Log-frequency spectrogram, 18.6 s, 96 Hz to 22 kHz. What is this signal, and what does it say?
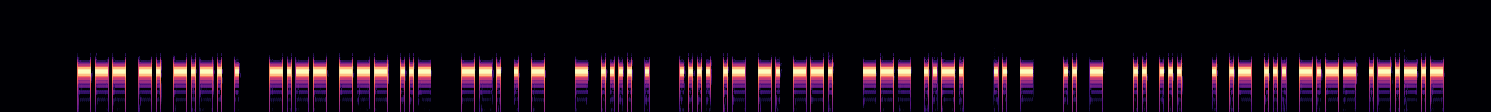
Morse code, heard as a keyed tone, about 22 wpm, 700 Hz. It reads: ONCE YOU GET THE HANG OF IT IT IS EASY.
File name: Sentences with 7-Word Phrases - 22wpm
